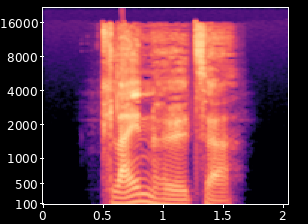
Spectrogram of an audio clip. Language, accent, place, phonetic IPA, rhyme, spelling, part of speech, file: German, Germany, Berlin, [ˈklaɪ̯nˌhœlt͡sɐ], -aɪ̯nhœlt͡sɐ, Kleinhölzer, noun, De-Kleinhölzer.ogg
- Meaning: nominative/accusative/genitive plural of Kleinholz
